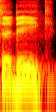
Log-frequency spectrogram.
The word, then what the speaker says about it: Sadiq: How do you pronounce Sadique?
